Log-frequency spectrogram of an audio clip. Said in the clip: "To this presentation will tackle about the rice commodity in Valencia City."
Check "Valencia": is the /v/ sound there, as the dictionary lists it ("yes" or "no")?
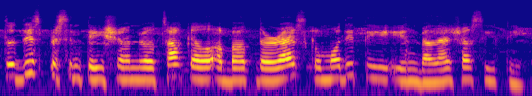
no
